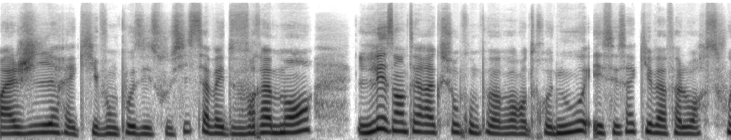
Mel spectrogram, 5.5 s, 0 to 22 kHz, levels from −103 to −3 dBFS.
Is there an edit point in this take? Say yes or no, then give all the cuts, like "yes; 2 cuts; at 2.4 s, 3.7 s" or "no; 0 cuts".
no; 0 cuts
